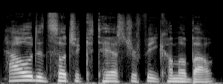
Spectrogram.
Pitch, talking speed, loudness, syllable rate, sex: 145 Hz, 190 wpm, -16 LUFS, 5.5 syllables/s, male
